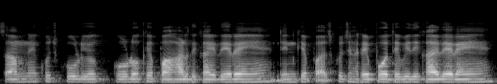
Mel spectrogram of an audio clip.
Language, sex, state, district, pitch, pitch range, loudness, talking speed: Hindi, male, Uttar Pradesh, Shamli, 120 Hz, 120-125 Hz, -20 LUFS, 230 wpm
